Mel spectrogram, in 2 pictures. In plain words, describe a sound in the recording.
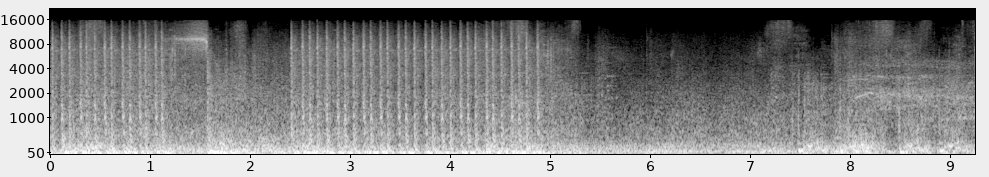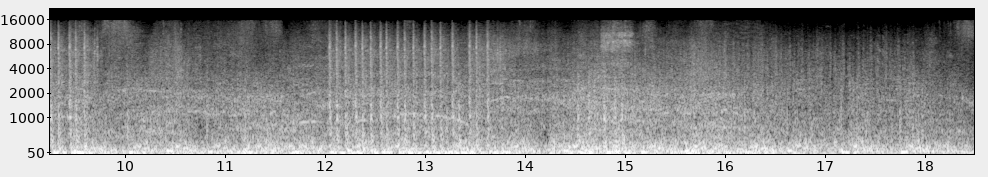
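A heavy gun fires in rapid bursts with a loud rattle.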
